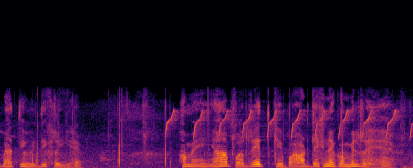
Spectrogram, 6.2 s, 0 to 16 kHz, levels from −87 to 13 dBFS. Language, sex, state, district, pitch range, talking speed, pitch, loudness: Hindi, male, Himachal Pradesh, Shimla, 140-165 Hz, 155 wpm, 150 Hz, -19 LUFS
